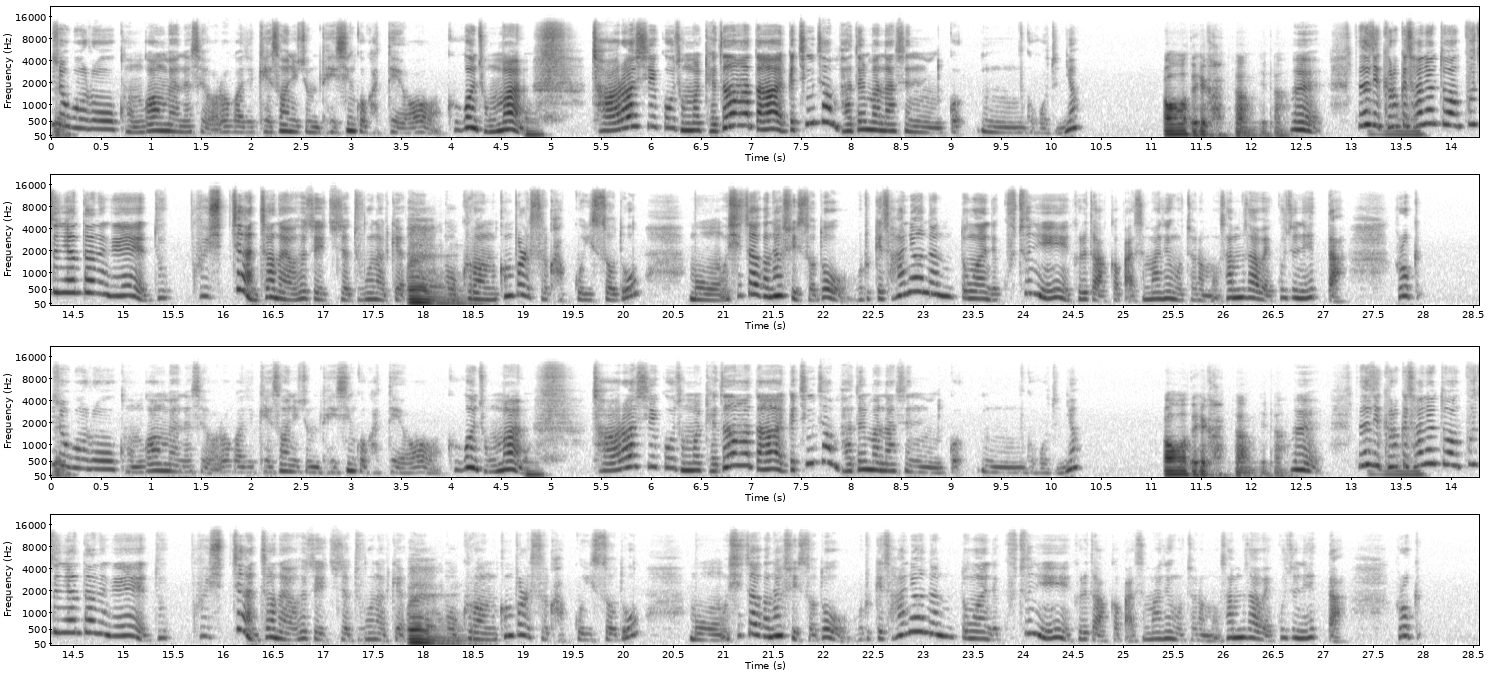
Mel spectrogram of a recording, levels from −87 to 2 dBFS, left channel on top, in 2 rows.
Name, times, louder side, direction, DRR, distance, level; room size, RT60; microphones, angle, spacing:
voice 1, 0.0-10.3 12.4-28.0, left 3 dB, 75° left, 1.2 m, -27 dB
voice 2, 11.1-12.4 13.4-13.7 17.8-18.5, equal, 20° left, 1.0 m, -23 dB
4.8 x 3.7 x 2.3 m
head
